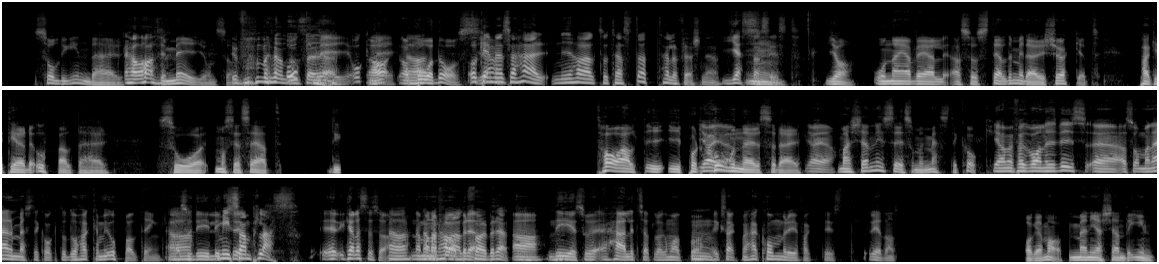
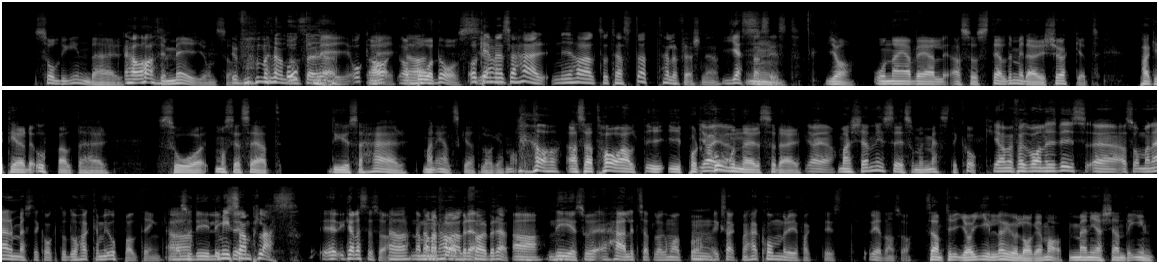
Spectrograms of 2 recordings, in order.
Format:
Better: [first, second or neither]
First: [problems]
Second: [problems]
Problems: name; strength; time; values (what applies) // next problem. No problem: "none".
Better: second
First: audio cutting out; at 15 s for 2.5 s and at 32 s for 1.5 s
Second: none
